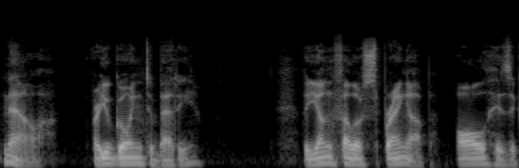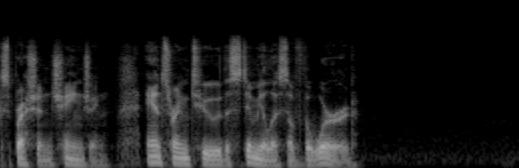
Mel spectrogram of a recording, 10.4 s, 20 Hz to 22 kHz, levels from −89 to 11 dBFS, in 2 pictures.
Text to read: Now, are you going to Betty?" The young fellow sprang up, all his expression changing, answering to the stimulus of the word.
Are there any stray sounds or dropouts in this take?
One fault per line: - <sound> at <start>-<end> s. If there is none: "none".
none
